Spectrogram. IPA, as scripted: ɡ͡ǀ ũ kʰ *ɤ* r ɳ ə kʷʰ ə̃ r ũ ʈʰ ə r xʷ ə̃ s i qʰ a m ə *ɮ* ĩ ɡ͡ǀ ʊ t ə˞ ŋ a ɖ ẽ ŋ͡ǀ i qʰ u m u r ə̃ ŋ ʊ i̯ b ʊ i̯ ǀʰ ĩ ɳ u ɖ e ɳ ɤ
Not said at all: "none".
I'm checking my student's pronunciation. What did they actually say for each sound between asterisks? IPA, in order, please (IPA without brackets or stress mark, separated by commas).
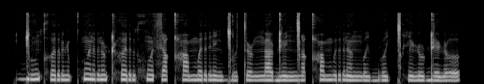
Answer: ɤ, r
